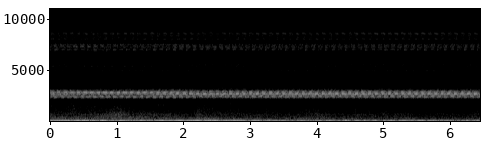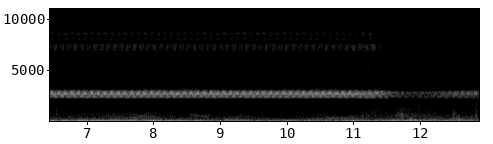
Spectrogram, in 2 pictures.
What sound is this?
Alien Air conditioner
Found this air vent on a location shoot. The vent was making a strange chirping noise... like an alien cricket.
Recorded with a Tascam DR680 and Sennheiser MKH-416.
air, alien, chirp, crickets, effect, experimental, high-pitch, horror, vent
